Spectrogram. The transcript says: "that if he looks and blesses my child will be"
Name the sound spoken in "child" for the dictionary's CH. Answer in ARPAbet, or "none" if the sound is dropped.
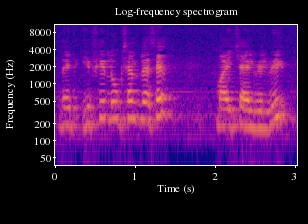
CH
